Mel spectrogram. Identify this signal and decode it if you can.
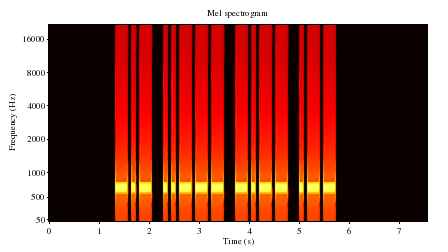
Morse code, heard as a keyed tone, about 15 wpm, 700 Hz. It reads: K2YW
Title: USA Call Signs - 4 Characters - 15wpm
